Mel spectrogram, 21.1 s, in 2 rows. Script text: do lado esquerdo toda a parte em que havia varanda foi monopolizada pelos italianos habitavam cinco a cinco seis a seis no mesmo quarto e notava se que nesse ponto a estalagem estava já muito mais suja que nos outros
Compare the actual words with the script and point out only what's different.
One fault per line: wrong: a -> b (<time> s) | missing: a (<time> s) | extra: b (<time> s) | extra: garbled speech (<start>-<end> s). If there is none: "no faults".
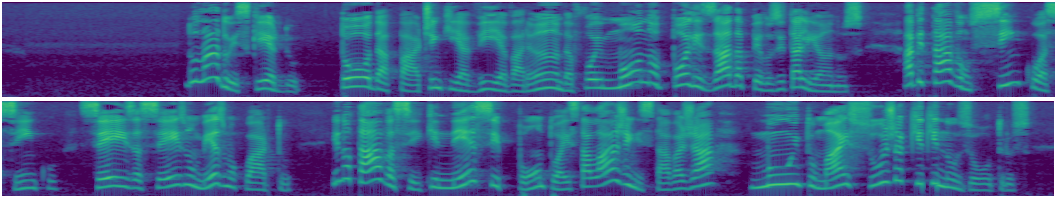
extra: que (19.7 s)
